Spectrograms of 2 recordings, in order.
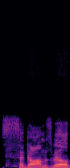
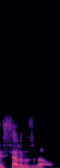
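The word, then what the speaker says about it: Sedamsville: What's interesting though is I always said it wrong. Like he says it Sedumsville. That's not how the locals say it. They say Sedumsville.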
